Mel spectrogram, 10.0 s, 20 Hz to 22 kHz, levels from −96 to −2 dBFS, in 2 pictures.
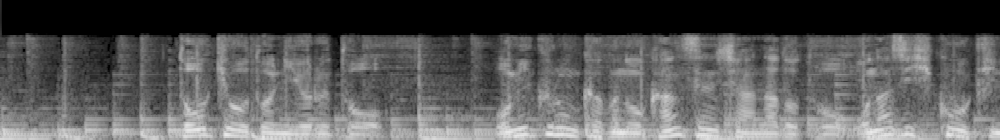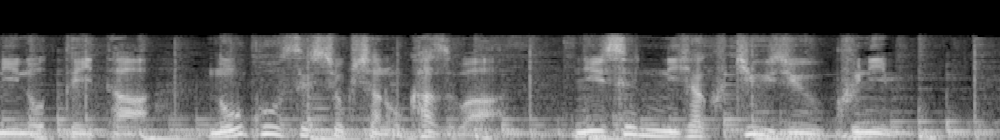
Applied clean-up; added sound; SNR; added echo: none; none; none; none.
